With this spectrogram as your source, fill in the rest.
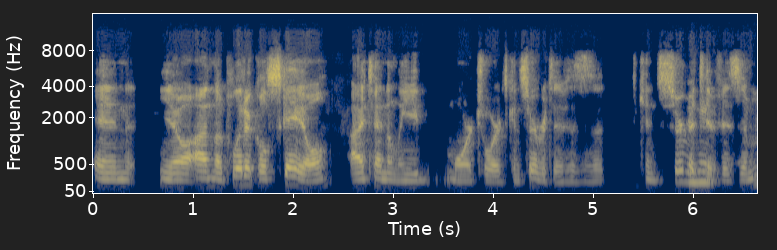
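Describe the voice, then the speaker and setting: With an American accent, this is an ordinary speaking voice moving at a fairly slow pace with ordinary pitch variation. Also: man. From rural United States. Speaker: military veteran and forum participant. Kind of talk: casual chat.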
